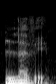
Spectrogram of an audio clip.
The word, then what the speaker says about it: lavé: So clearly, phonetically, you've got only one form, and it's lavé.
